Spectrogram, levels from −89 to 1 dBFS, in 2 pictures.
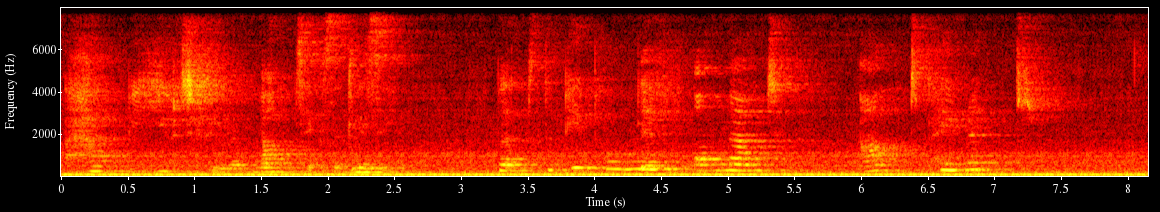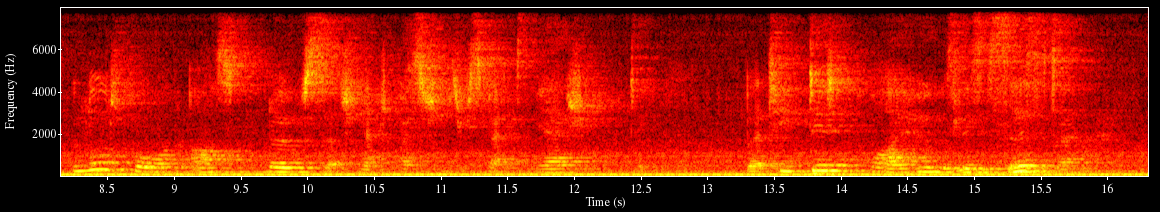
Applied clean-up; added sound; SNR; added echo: none; Bus; 0 dB; reverberation time 1.0 s.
